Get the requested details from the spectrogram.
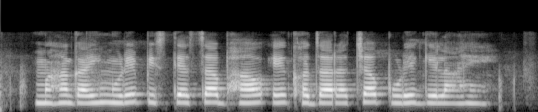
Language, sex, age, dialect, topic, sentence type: Marathi, female, 18-24, Varhadi, agriculture, statement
